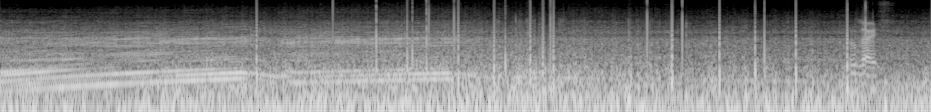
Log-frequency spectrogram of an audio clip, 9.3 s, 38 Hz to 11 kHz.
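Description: Kawasaki Ninja 650 motorcycle accelerating on a test ride, the engine note climbing through gears close to the microphone under heavy wind rush, with a rider speaking over it.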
